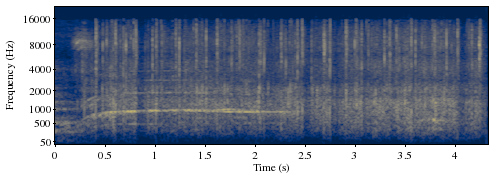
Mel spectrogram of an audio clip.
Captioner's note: audience applauds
